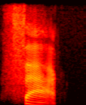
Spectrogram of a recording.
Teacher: You don't have to say the K, but your tongue goes to the K position, fact, to stop the airflow.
